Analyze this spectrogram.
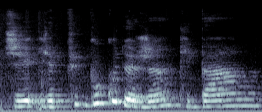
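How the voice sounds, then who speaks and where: Older quebec woman interviewing, chatty and relaxed, sounds far off in an echoey room. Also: medium pitch. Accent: Quebec French. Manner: chatty, relaxed, speaks slowly when giving details. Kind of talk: casual interview conversation. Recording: roomy, distant mic.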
